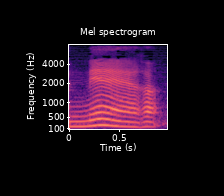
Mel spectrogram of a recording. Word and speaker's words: nerf: F comme le nerf. Le cerf. P comme beaucoup. Trop. On ne doit pas prononcer P final.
